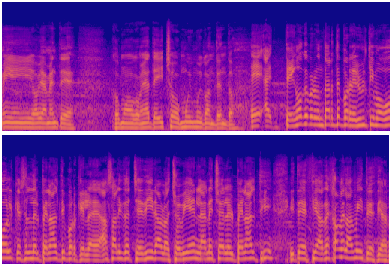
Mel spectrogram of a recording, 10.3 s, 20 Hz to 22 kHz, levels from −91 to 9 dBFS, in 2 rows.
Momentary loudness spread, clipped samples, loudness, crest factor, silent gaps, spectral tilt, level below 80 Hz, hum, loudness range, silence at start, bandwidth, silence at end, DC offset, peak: 4 LU; under 0.1%; -24 LUFS; 18 dB; none; -5 dB/octave; -62 dBFS; none; 2 LU; 0 s; 11.5 kHz; 0 s; under 0.1%; -4 dBFS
